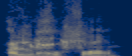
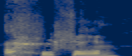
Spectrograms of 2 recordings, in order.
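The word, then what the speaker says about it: الحصان: Now the moon letters, you pronounce, for example, al-Husan. You don't say ah-Husan is wrong. It's because it's followed by ha, and ha is a moon letter, then it's al-Husan.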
